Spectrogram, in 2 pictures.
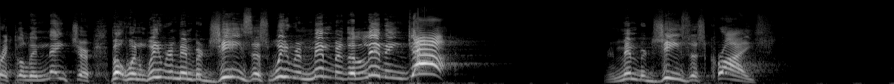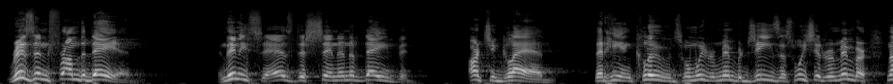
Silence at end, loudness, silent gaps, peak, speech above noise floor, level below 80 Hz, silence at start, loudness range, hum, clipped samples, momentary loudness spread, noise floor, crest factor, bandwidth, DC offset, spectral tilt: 0 s; -23 LUFS; none; 0 dBFS; 53 dB; -56 dBFS; 0 s; 10 LU; none; under 0.1%; 12 LU; -76 dBFS; 24 dB; 15 kHz; under 0.1%; -3.5 dB/octave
